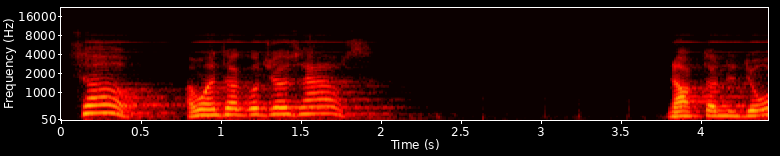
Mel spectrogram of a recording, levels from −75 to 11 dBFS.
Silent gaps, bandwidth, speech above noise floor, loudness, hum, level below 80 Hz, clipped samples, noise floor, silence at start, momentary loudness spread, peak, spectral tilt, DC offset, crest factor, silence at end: none; 11.5 kHz; 46 dB; -27 LUFS; none; -60 dBFS; under 0.1%; -71 dBFS; 0.1 s; 9 LU; -8 dBFS; -7.5 dB/octave; under 0.1%; 20 dB; 0 s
